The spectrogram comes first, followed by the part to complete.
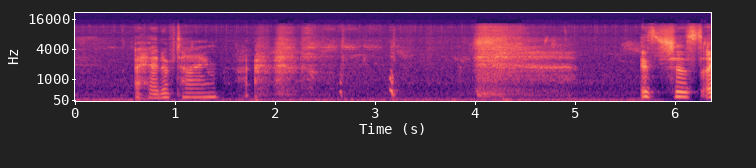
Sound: laughs

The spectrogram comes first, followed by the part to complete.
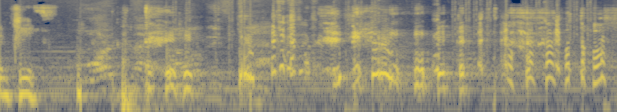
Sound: spectators continue laughing

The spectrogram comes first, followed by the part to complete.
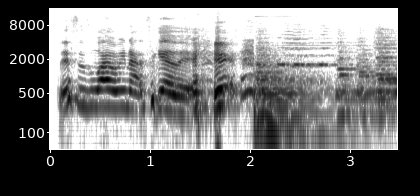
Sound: laughs; upbeat Christmas music

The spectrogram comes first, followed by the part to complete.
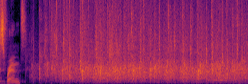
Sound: audience applauds

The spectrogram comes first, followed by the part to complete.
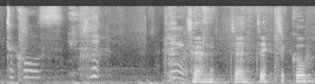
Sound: laughs

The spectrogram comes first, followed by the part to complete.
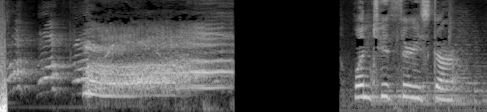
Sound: laughing

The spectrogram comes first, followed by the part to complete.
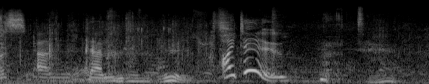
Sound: crowd mumble

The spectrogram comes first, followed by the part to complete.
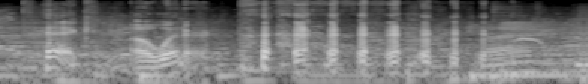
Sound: chuckles; country music in background

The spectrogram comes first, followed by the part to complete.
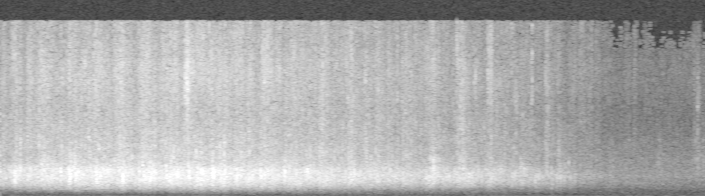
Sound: applause

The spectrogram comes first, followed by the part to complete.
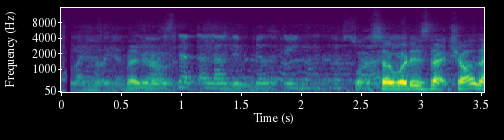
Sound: woman's Voice

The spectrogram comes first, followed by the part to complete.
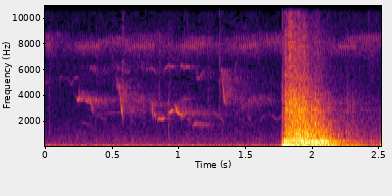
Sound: slam

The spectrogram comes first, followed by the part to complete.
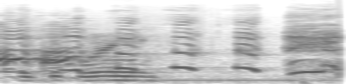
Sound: laughter

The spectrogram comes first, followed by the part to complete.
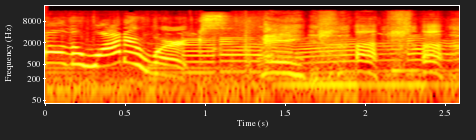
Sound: sobbing

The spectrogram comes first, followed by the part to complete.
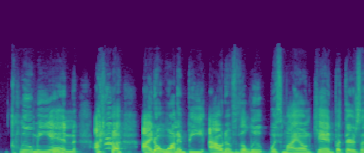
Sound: chuckles

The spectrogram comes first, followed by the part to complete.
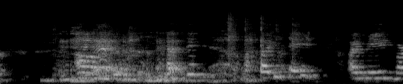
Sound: audience laughs

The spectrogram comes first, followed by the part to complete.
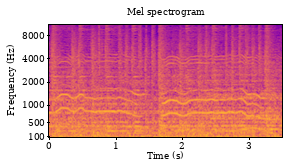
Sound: emotional vocalising

